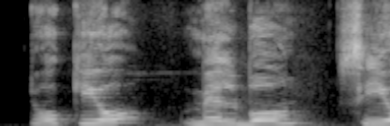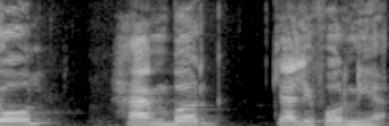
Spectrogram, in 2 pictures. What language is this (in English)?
Sanskrit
